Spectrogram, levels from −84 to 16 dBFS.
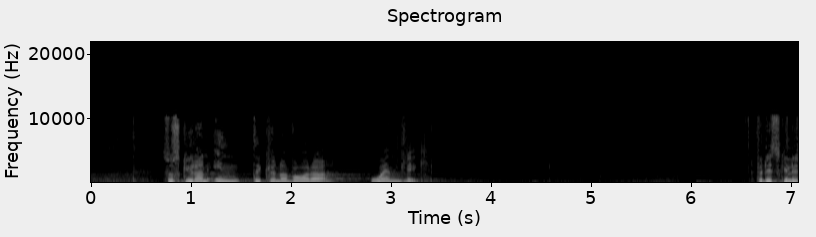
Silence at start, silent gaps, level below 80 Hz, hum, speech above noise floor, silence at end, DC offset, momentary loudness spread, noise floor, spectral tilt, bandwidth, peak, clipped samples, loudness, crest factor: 0.75 s; none; -74 dBFS; none; 48 dB; 0 s; under 0.1%; 12 LU; -84 dBFS; -7 dB/octave; 10.5 kHz; -18 dBFS; under 0.1%; -38 LUFS; 20 dB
